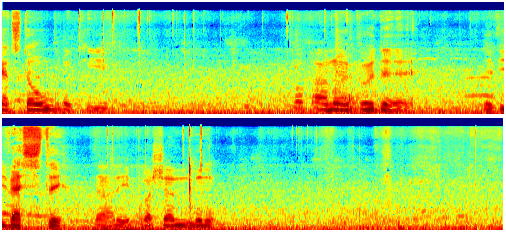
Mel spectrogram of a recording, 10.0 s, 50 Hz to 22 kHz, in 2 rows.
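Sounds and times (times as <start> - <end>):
wood fire crackling: 0.0 - 10.0.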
